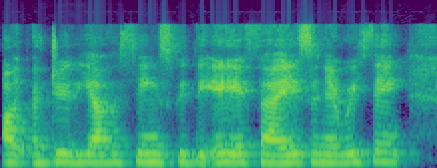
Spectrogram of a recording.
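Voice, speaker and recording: Here a woman talks at a very fast pace with an Australian accent. Her pitch is medium. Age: 60s. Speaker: health and wellness guest speaker. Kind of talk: online presentation. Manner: halting, many fillers.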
